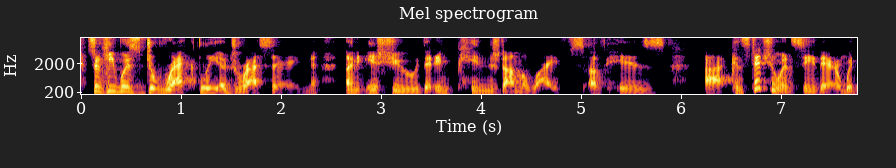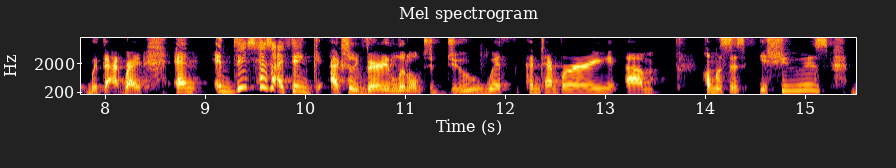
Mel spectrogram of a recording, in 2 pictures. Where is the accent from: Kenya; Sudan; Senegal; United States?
United States; New York; so I grew up in New York in the 80s, and I always feel like I understand where Trump is coming from because we're coming from the same place.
